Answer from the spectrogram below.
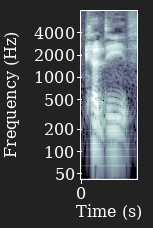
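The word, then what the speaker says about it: Cádiz: the port of Cadiz I know it spelled sea ADIZ but Spanish pronounced at Cadiz so he sails out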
